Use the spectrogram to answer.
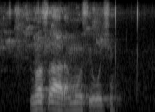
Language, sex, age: Venda, male, 22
